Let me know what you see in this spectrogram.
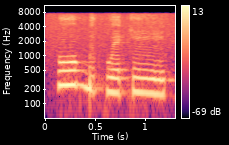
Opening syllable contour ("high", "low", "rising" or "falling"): high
